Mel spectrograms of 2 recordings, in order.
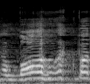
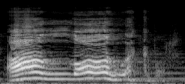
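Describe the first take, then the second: First: The opening vowel is short and plain. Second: The opening vowel is drawn out, like a question. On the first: It states that Allah is the greatest. The speaker calls it right. "Instead of saying Allahu Akbar" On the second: It asks whether Allah is the greatest. The speaker calls it wrong. "Allahu Akbar is an addition of Hamzatul Istifham"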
